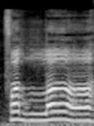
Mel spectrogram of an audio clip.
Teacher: Lam jalalahnya dibaca tafkhim atau tebal. Kenapa? Karena sebelum lam jalalahnya harakat fathah ya.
